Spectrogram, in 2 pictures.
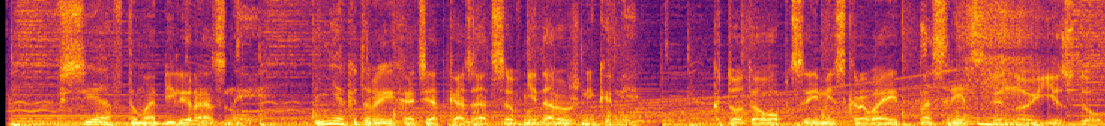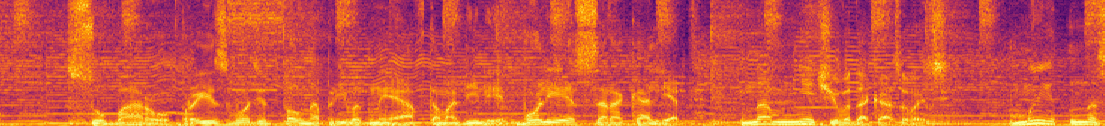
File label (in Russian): reklama; subaru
